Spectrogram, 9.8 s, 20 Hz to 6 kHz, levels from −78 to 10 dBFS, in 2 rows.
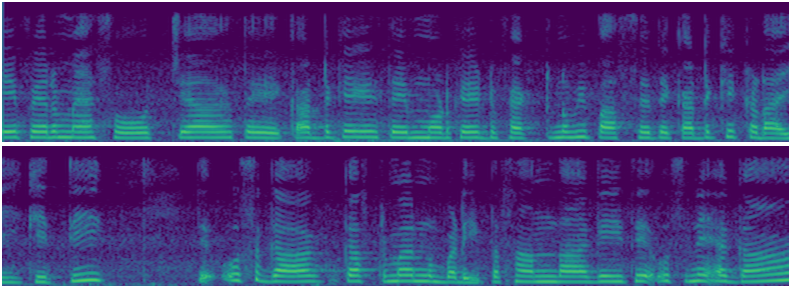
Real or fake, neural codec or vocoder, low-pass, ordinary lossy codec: real; none; 5.4 kHz; none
